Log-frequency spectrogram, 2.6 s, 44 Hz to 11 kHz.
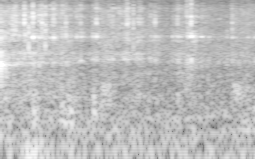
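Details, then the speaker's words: Used carbon-body Shimano spinning reel, about size 5000, cranked by hand: rough uneven ratcheting grind with scratchy clicks every turn; stiff noisy internals, needs internal cleaning or inspection, cause unknown. "แล้วก็หมุนมีเสียงแบบนี้ก็ขายเลยแล้วกันครับ"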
